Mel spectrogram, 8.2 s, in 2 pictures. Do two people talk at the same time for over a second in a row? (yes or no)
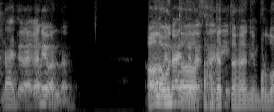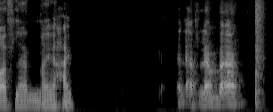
yes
